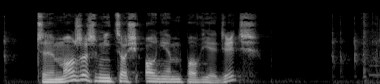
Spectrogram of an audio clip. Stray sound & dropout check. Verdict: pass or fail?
pass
